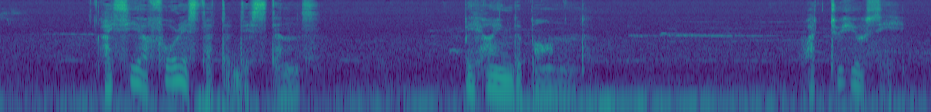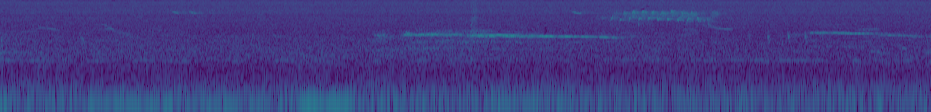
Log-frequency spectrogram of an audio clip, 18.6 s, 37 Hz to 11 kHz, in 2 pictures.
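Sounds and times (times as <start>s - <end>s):
low steady rumble: 0.0s - 13.1s
birds singing outdoors: 0.0s - 18.6s
speech: 1.0s - 3.2s, 4.6s - 5.9s, 8.1s - 9.1s.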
